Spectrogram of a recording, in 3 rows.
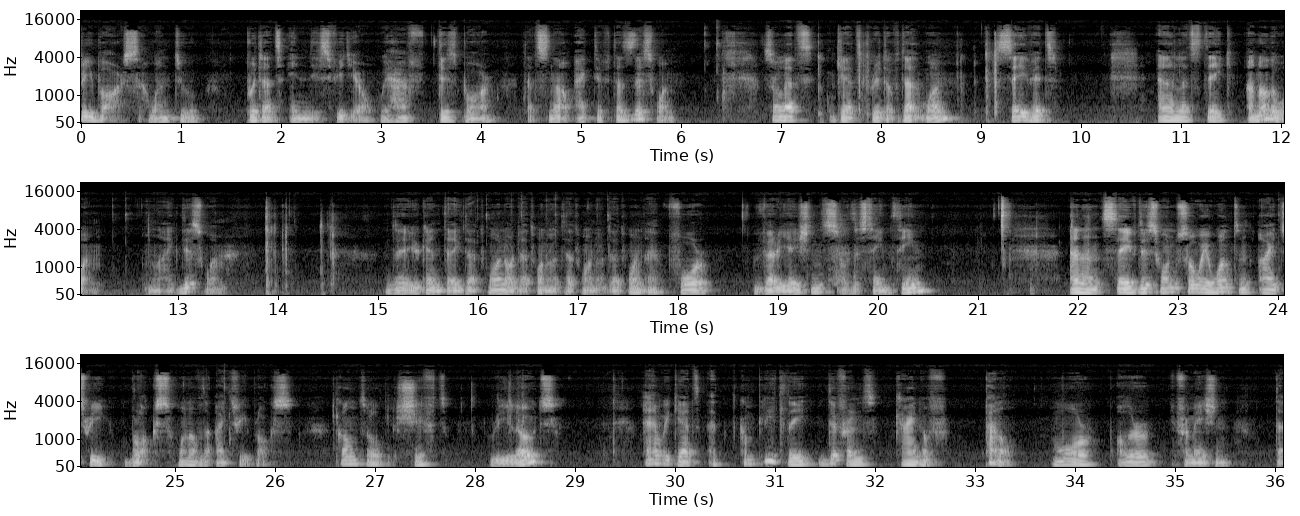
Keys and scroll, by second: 8.0 typing, 9.2 ctrl+s, 14.1 BackSpace, 14.4 ctrl+s, 21.9 ctrl+s, 28.5 shift+super+r.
